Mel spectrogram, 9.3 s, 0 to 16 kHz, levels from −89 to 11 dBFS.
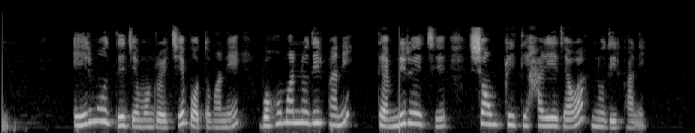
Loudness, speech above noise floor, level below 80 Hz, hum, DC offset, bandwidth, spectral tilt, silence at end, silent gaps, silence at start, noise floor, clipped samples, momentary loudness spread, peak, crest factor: -23 LUFS; 54 dB; -62 dBFS; none; under 0.1%; 7.6 kHz; -4.5 dB/octave; 0.7 s; none; 0.05 s; -77 dBFS; under 0.1%; 12 LU; -4 dBFS; 18 dB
